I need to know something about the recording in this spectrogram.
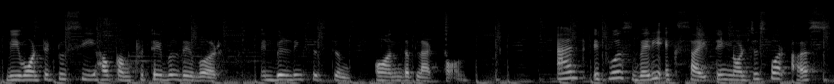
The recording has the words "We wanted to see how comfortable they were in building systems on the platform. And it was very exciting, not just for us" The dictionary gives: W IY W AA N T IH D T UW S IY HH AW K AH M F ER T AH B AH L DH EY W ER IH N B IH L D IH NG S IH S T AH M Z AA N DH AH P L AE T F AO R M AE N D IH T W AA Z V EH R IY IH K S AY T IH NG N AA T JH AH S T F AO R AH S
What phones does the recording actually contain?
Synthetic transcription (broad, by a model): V IY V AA N T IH D T UW S IY HH AW K AH M F ER T AH B AH L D EY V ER IH N B IH L D IH NG S IH S T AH M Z AA N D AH P L AE T F AO R M AE N D IH T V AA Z V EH R IY IH K S AY T IH NG N AA T JH AH S T F AO R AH S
